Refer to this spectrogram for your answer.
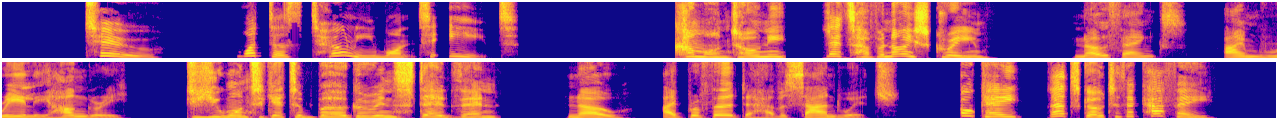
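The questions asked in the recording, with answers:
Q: What does Tony want to eat?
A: A sandwich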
